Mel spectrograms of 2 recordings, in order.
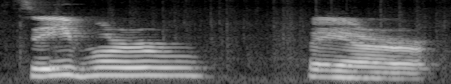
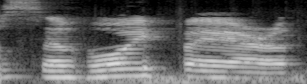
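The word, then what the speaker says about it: savoir-faire: Unequaled savor fair. Yeah, I have no idea how to pronounce this here. Oh, Savoy Fair.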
